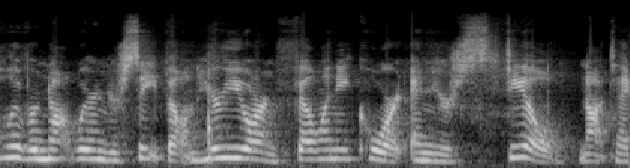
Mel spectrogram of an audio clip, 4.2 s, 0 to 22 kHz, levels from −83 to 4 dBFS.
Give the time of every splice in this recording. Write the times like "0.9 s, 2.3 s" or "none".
none

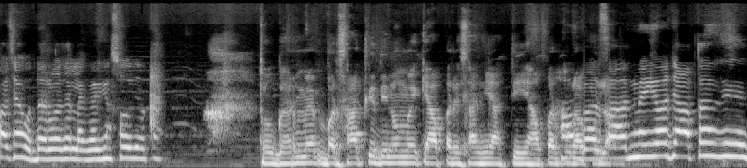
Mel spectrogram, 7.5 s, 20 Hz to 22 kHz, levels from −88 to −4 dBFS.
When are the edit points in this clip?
none

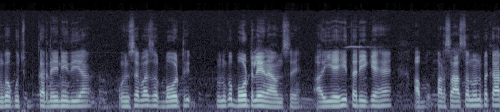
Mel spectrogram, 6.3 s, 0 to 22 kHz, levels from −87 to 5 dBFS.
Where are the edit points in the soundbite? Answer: none

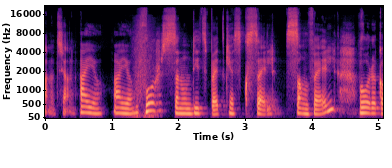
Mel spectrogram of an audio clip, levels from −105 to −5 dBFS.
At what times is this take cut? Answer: 1.4 s

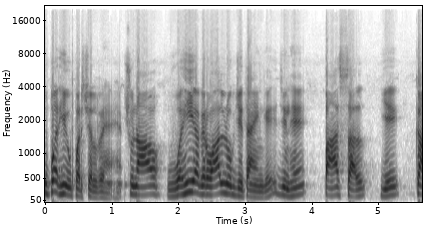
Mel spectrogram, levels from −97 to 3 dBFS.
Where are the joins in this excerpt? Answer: 1.2 s

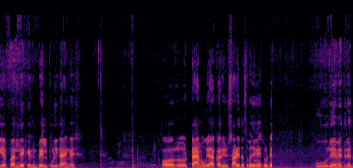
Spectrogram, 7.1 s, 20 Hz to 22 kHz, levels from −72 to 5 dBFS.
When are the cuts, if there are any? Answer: 5.4 s

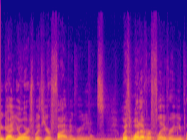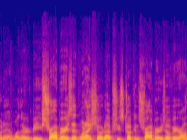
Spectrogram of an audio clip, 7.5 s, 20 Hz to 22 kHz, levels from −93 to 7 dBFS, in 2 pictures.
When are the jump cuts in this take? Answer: none

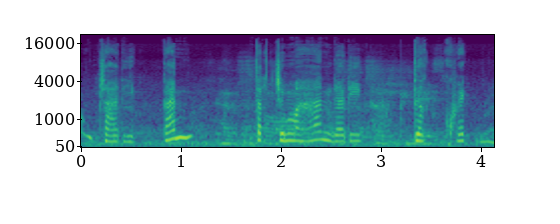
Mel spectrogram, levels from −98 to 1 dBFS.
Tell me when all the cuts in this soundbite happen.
3.1 s

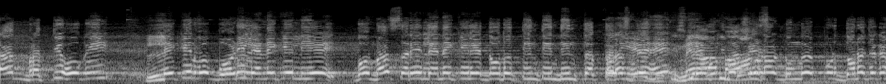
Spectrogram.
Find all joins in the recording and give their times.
7.5 s

